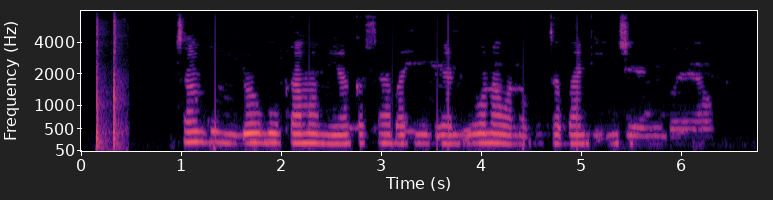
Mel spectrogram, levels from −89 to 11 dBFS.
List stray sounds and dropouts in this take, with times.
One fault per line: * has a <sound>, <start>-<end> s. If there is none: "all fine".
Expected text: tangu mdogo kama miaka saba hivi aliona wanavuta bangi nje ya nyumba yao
* has a thud, 0.1-0.5 s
